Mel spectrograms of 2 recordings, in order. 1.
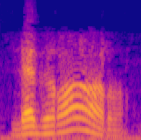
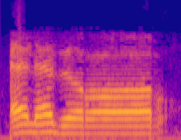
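تبدأ مباشرة باللام، دون حركة في أولها. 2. تبدأ بهمزة ثم حركة قبل اللام. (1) "الابتداء باللام دون الهمزة" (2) "الإتيان بهمزة الوصل"

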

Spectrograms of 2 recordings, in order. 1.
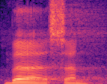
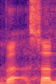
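Vokal panjang menggantikan bunyi henti glotal. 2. Bunyi henti glotal mengikuti vokal pertama. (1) "dengan apa?"

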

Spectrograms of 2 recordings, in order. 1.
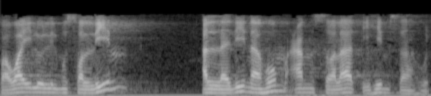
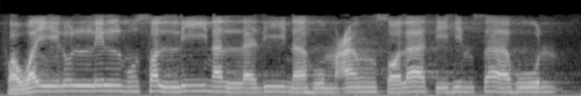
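Ada jeda setelah musallin. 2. Bacaannya terus tanpa jeda setelah musallin. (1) "dengan berhenti di akhir ayatnya juga boleh" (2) "lebih afdol untuk disambung"

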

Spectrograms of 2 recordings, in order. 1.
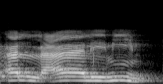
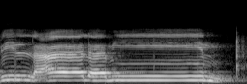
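تأتي بعد اللام حركة 'i'. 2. تأتي بعد اللام حركة 'a'. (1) "يكسر اللام في العالمين ... وهذا خطأ" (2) "التحقيق من فتح اللام"

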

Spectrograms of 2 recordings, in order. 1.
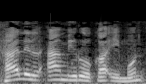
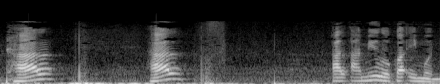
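Dua kata pertama disambung menjadi halil. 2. Dua kata pertama dibaca terpisah. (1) "baca sambung" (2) "Ini kalau dibaca putus"

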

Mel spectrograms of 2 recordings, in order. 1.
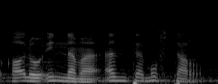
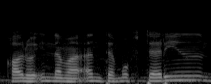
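تنتهي الكلمة الأخيرة بصوت راء ساكن فقط. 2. تنتهي الكلمة الأخيرة بالصوت -in المضاف. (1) "عندما تقف عليها تقول" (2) "عندما تصل تنون بالكسر"

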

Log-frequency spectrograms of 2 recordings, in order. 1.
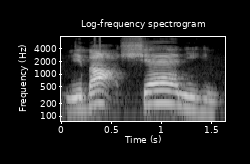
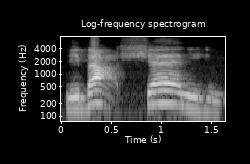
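يدغم d إدغامًا كاملًا في sh مشددة. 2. يدغم d إدغامًا كاملًا في sh مشددة.

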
